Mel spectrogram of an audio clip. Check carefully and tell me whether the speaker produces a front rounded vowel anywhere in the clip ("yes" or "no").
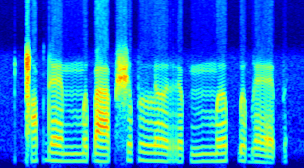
yes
